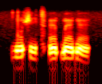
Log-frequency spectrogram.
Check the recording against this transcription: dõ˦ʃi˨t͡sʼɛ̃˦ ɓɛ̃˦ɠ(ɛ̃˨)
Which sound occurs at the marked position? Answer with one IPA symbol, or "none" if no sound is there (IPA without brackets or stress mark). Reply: ɛ̃˨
